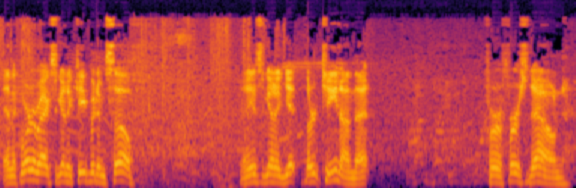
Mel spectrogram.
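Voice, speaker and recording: A man's voice: a little high, a little slow, pauses often, slight background noise, poor audio. A man streaming a football video game, mixing sports play-by-play with casual, salty chat to viewers and swearing freely.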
